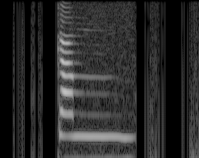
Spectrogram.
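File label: "gan1", Cantonese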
